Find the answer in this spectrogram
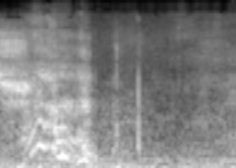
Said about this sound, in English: I'm just going to go ahead and zip this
